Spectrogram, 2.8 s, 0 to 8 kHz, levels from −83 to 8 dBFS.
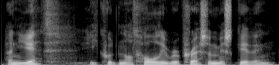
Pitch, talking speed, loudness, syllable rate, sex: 95 Hz, 195 wpm, -19 LUFS, 5.3 syllables/s, male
